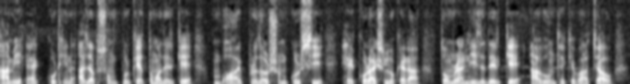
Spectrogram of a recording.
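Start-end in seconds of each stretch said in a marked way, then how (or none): none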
